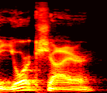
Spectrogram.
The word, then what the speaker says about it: Yorkshire: First of all, in England, they don't say Yorkshire. They say shire.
